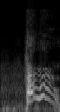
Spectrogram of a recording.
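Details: Siberian Husky named Sherpa giving a single loud bark-like yelp that slides into a drawn-out, wavering, howl-like 'talking' moan with rising then falling pitch, over faint background rumble.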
